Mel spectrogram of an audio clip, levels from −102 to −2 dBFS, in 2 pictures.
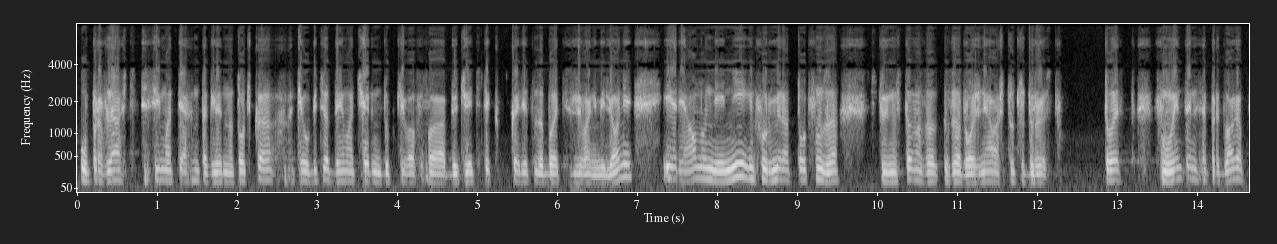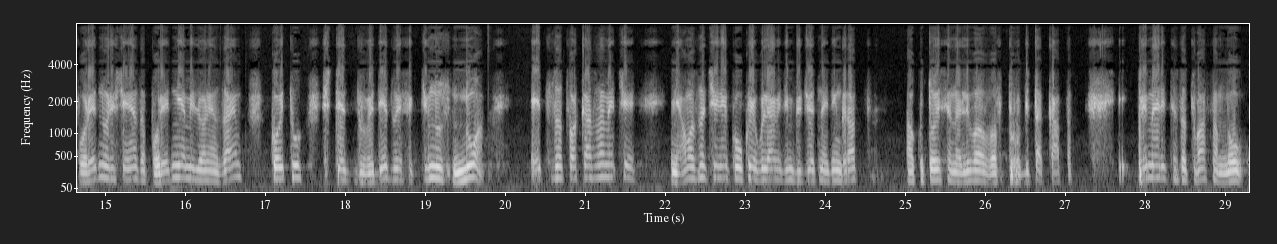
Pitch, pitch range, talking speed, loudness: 140 Hz, 125-150 Hz, 150 wpm, -26 LUFS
